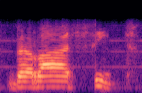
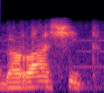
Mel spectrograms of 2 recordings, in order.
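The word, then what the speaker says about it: Bereshit: He is called the Hatana Berasit, or Berashit, as they pronounce it. We pronounce it Berasit, which is the bridegroom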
